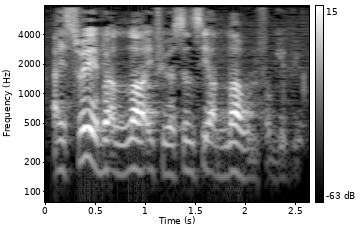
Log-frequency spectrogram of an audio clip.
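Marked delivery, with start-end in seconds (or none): none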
